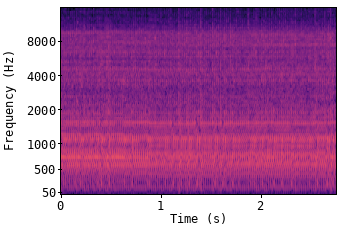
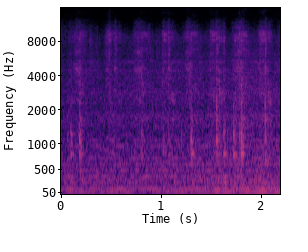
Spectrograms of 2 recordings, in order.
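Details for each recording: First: Homelite XL-12 chainsaw, final test run: high, steady two-stroke buzz holding an even speed without stumbling or cutting out; running properly. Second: Homelite XL-12 chainsaw turned slowly by hand: a dry scraping rub with faint ticks each revolution. The flywheel drags on the ignition coil, partly because a screw head is cocked, letting the magnets flex the plate.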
